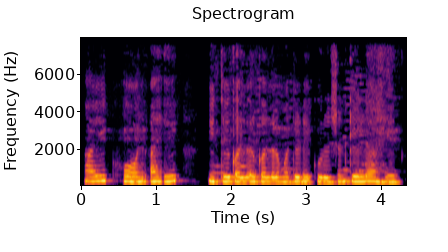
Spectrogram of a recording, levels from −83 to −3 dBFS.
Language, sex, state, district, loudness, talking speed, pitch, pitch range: Marathi, female, Maharashtra, Nagpur, -17 LUFS, 150 wpm, 255 Hz, 245-270 Hz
